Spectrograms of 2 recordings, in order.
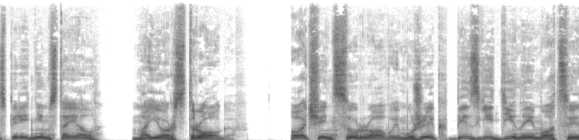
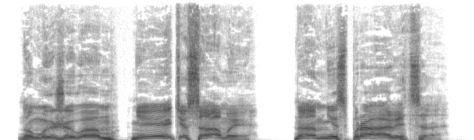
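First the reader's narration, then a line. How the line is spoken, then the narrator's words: Deep bass growl. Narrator (Russian): все так же басовито рычал мужчина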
